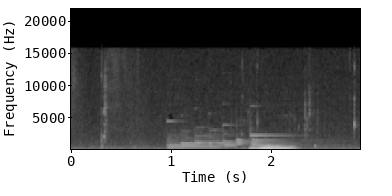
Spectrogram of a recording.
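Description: A short bright chiming tune plays in a video game.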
